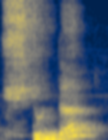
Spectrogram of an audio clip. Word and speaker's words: Stunde: Remember the sh sound at the beginning. Eine Stunde, an hour.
